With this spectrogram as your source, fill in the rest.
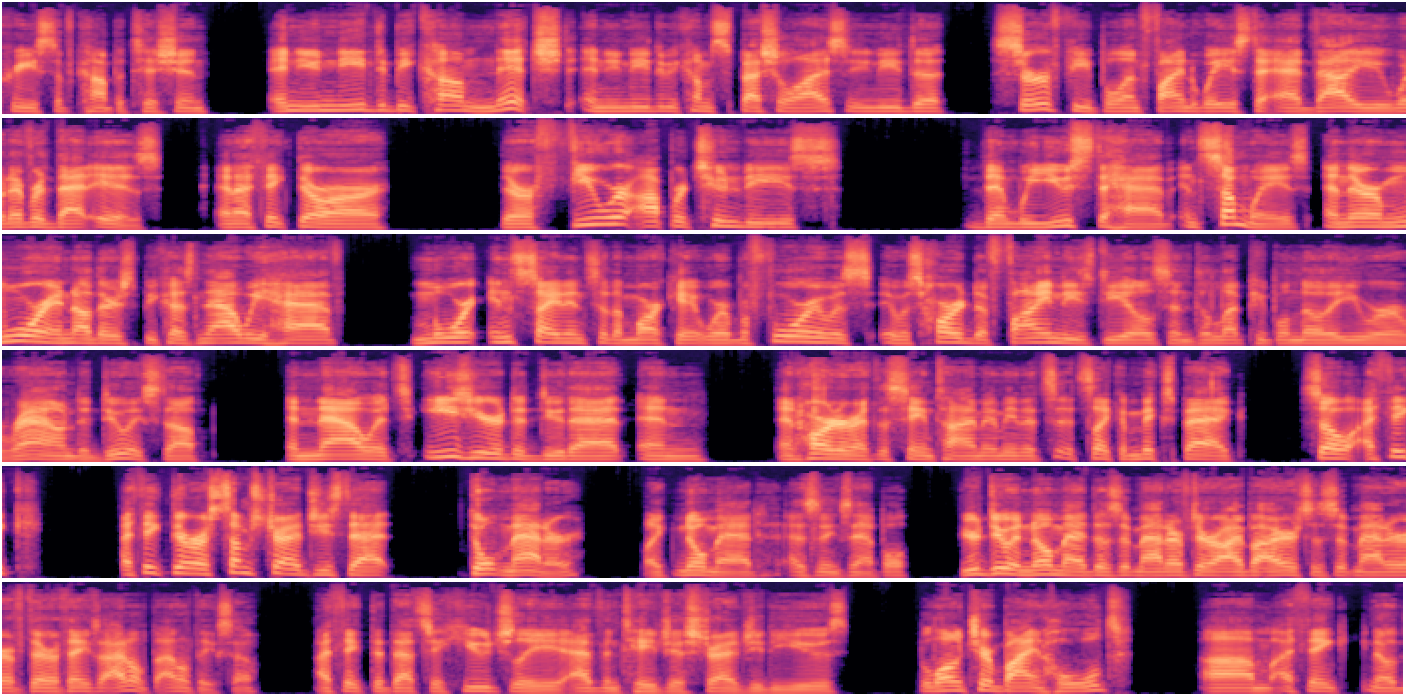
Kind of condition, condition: setting, live audience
